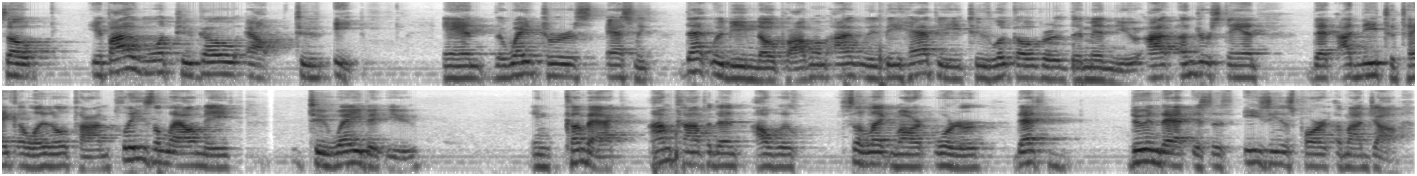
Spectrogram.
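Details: Adult male speaker; aphasia.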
